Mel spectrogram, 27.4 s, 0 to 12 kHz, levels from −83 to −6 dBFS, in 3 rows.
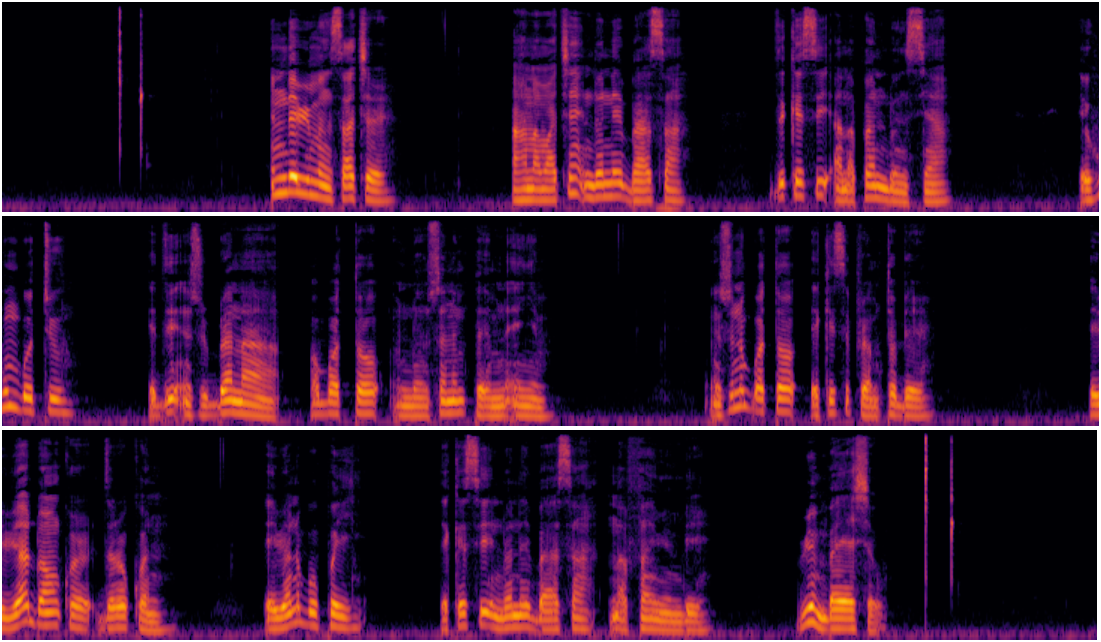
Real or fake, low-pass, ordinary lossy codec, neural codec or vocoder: real; 10.8 kHz; MP3, 64 kbps; none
